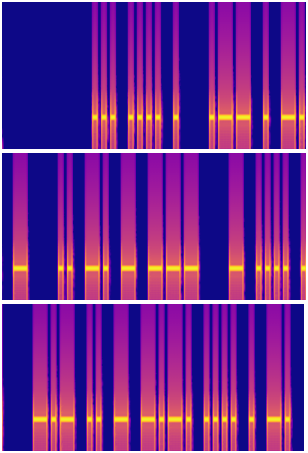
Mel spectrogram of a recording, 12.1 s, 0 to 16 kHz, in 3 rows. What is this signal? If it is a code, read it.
Morse code, heard as a keyed tone, about 20 wpm, 700 Hz. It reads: SHE WENT INTO THE KITCHEN
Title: Sentences from Top 1400 Words 20wpm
